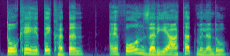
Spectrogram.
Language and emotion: Sindhi, neutral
